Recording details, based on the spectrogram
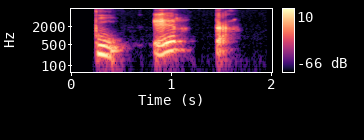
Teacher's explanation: Nosotros escuchamos más lo que es la sílaba tónica en la sílaba er.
